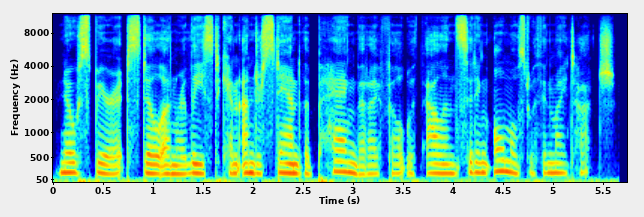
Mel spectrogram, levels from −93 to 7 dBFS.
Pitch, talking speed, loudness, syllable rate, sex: 185 Hz, 190 wpm, -18 LUFS, 5.2 syllables/s, female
